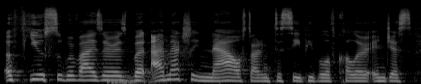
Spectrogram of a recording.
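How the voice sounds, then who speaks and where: Lower-pitched woman from Boston, casual storyteller. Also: flat delivery, brisk, fairly bright tone. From Boston, United States. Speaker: podcast guest, advertising professional. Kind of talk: casual conversational interview storytelling.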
